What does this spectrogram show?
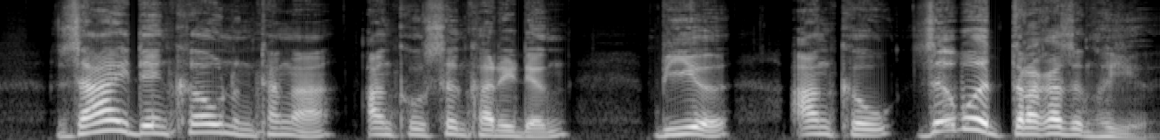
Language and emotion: Bodo, angry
